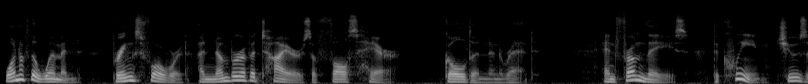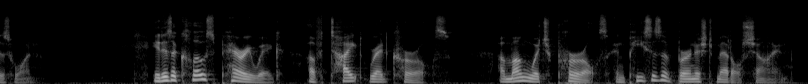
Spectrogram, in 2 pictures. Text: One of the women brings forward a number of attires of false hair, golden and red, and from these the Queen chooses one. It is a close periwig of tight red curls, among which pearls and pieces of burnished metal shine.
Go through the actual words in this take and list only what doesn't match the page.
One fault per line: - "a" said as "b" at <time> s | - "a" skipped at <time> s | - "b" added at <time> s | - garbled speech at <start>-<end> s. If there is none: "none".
none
